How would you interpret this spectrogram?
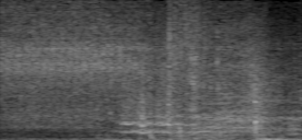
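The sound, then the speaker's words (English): A minibus brakes hard, its tires letting out a sustained skidding squeal over a low engine rumble, ending in a heavier thump-like surge near the close, as a police officer sprawls across the windscreen. “Jamie brakes hard as Officer Marler sprawls across the windscreen.”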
